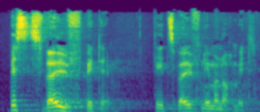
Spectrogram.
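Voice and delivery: normal talking voice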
